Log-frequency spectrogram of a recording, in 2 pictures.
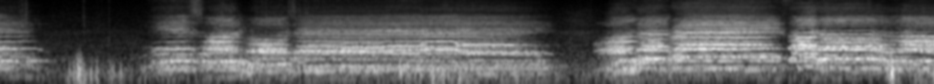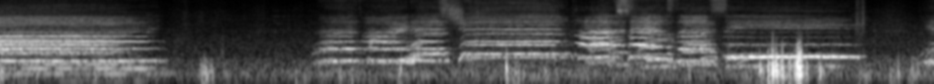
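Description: Mixed a cappella choir of men's and women's voices singing a sea song in phrases, with short breaks between them and a longer pause about two-thirds of the way through.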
